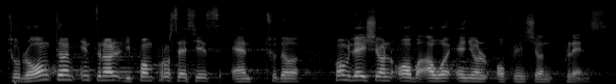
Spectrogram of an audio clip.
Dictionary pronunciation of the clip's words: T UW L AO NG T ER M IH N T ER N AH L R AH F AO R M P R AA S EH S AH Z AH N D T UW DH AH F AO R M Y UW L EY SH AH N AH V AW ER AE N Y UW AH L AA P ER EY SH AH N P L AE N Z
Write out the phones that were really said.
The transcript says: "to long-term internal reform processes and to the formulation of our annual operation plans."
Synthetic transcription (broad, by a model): T UW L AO NG T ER M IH N T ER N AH L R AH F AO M P R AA S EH S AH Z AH N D T UW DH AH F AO M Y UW L EY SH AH N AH B AW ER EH N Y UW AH L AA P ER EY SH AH N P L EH N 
